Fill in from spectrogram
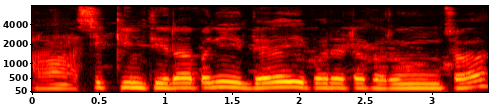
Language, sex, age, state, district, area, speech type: Nepali, male, 18-30, West Bengal, Kalimpong, rural, spontaneous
